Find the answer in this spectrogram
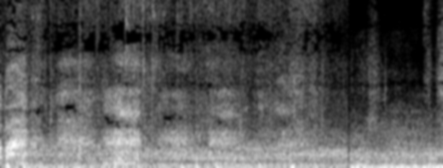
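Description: Footsteps crunching on a dirt hiking trail as people walk uphill, with faint outdoor noise behind them; the sound changes about three and a half seconds in.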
